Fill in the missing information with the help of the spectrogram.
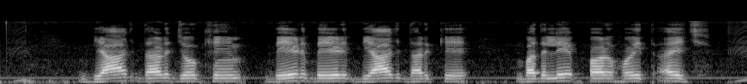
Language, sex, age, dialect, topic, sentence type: Maithili, male, 25-30, Southern/Standard, banking, statement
